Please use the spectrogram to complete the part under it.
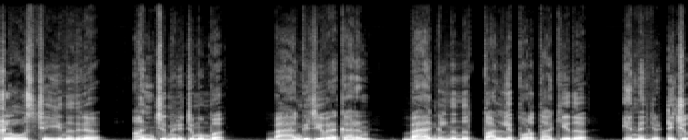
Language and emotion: Malayalam, surprised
